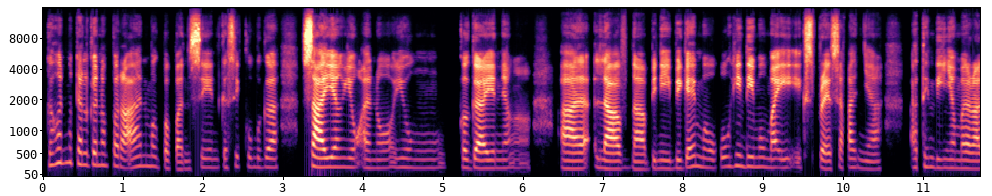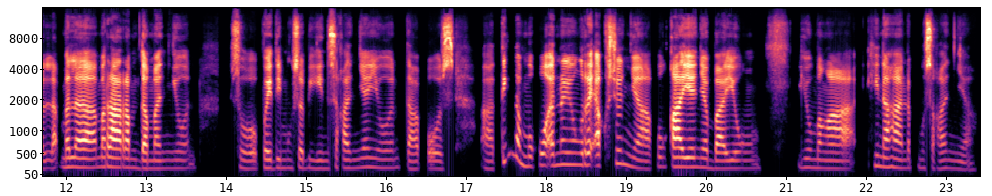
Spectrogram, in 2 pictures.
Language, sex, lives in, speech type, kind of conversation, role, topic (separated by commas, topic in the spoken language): Filipino, female, Philippines, conversation, advice, advisor, Paano natin pag-uusapan nang tapat ang pangmatagalang paglalaan ng sarili sa relasyon?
